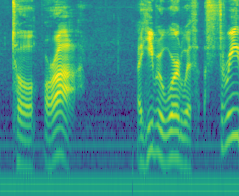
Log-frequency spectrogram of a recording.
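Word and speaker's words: תורה: But in Hebrew, the closed syllable comes at the end. So in Hebrew, this is pronounced tora.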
